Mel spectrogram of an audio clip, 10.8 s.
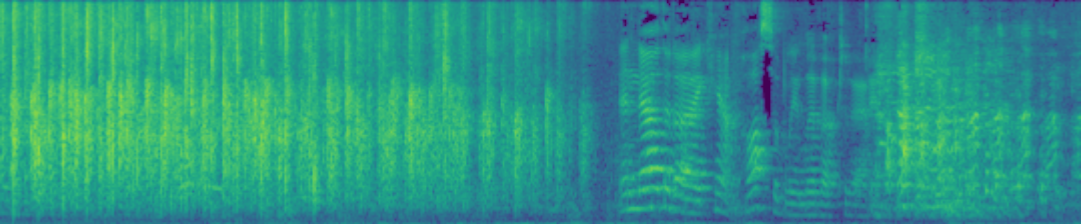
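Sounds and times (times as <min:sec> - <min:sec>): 
audience applause welcoming a speaker to an evening talk: 0:00.0 - 0:06.0
speech: 0:06.2 - 0:10.7
laughter: 0:08.7 - 0:10.7.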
